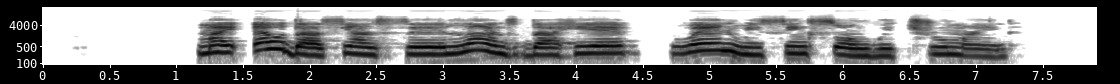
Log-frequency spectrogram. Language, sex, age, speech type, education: Nigerian Pidgin, female, 15-29, spontaneous, tertiary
